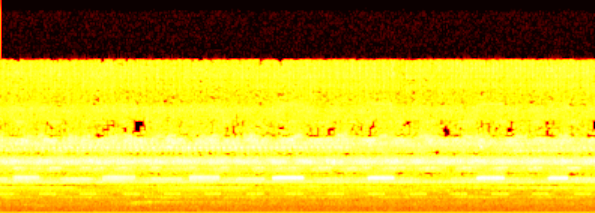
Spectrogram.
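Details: Evening park crickets: a continuous shrill insect chorus with short chirps repeating roughly every second, layered over higher steady trilling and faint low rumble.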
